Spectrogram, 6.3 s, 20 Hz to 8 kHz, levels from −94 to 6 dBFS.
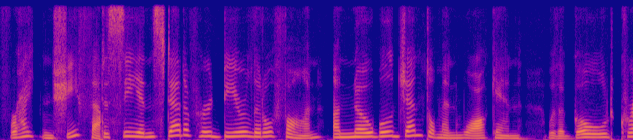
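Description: At 1.00 to 1.02 s there is a skip ahead: roughly 0.4 s of speech is missing, with no fill, so playback jumps forward and the sounds on either side of the gap are spliced almost directly. A stretch of audio was dropped while later audio was already waiting.

From 3.02 to 3.39 s, a jitter buffer speed-up plays the speech at 110% speed at unchanged pitch. Short pitch-period segments, about 40 ms in total, are cut to drain excess buffered delay, and the speech sounds briefly hurried.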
